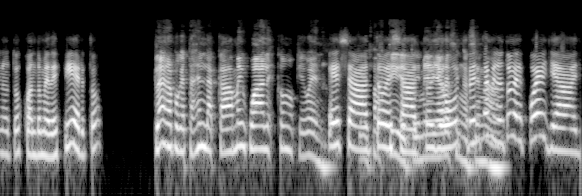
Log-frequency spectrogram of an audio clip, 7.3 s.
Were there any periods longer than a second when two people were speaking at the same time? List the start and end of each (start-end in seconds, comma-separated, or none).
4.5-6.4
